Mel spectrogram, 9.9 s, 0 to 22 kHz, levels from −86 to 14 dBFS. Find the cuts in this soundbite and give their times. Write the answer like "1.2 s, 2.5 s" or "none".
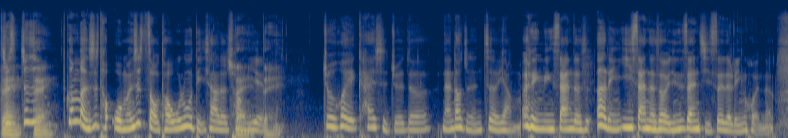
3.9 s, 6.5 s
